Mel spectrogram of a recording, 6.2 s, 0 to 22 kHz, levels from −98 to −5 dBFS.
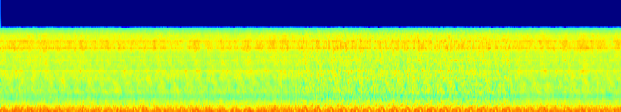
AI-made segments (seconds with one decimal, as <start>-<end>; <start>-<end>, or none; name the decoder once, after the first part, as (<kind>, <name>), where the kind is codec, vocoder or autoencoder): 0.0-3.0 (vocoder, Vocos); 5.1-6.2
